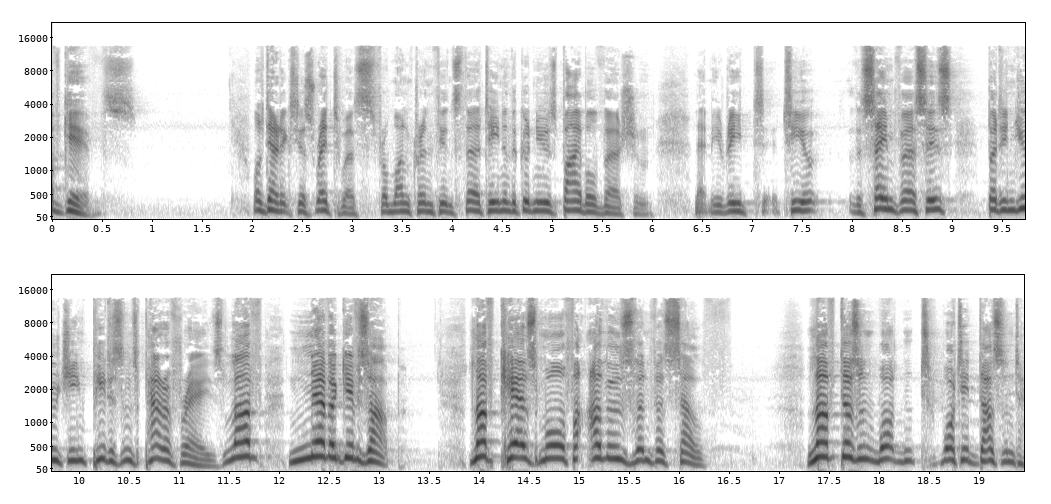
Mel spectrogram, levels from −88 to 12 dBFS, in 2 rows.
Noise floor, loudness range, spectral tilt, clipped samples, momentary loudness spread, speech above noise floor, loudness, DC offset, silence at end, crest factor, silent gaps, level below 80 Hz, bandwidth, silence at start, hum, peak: -69 dBFS; 10 LU; -3.5 dB/octave; under 0.1%; 17 LU; 47 dB; -21 LUFS; under 0.1%; 0 s; 20 dB; none; -64 dBFS; 13.5 kHz; 0 s; none; -2 dBFS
